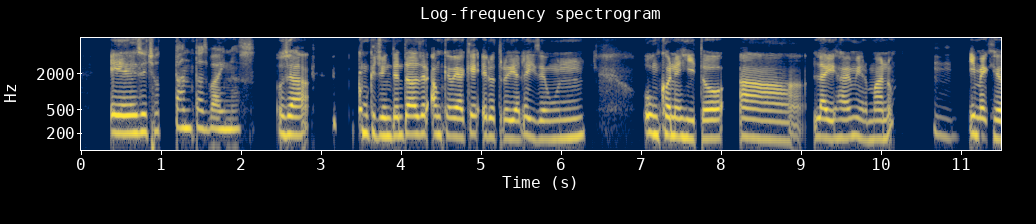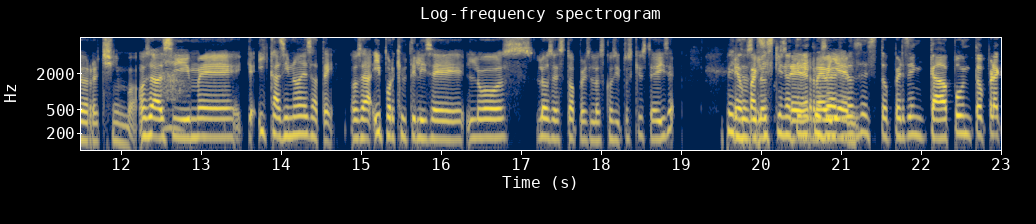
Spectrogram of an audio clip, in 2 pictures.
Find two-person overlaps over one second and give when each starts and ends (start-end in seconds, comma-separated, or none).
19.6-21.3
